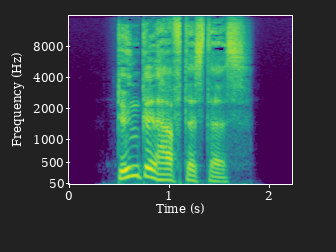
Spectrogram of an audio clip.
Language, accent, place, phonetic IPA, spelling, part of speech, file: German, Germany, Berlin, [ˈdʏŋkl̩haftəstəs], dünkelhaftestes, adjective, De-dünkelhaftestes.ogg
- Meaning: strong/mixed nominative/accusative neuter singular superlative degree of dünkelhaft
